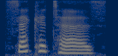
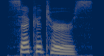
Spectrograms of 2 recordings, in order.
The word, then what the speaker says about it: secateurs: Pronunciation. This is just from Google. Secateurs. Okay. Secateurs.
